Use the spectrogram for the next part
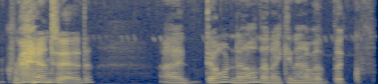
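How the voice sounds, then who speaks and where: Playing a teasing, possessive demon in a scripted intimate audio piece, this woman speaks with a fairly low voice that stays close to how she'd normally talk. Her phrasing is drawn out and theatrical, sliding toward whispers, with no room sound. She sounds puzzled and exasperated.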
